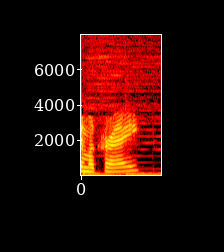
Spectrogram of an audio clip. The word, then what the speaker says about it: McCrea: The Facebook page is just Rebecca McCray, and the last name is spelled MCCREA.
